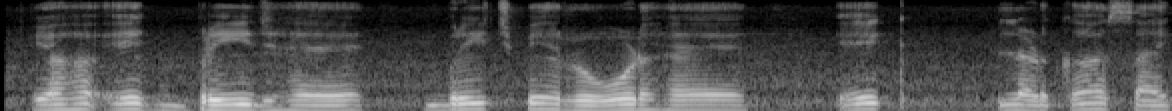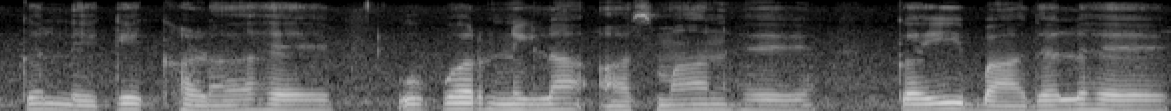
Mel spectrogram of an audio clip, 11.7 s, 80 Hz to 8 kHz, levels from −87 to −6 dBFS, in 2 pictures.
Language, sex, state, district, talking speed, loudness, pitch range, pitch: Hindi, male, Maharashtra, Pune, 105 wpm, -29 LUFS, 130-145 Hz, 135 Hz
